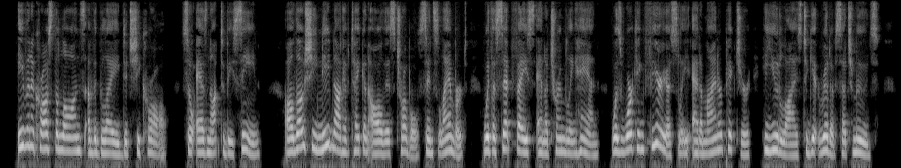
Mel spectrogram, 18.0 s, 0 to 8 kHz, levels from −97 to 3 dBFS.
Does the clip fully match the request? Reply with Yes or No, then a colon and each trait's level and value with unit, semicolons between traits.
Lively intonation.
No: average, 3.9 semitones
